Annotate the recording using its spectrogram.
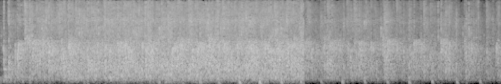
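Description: Audience applauding, starting suddenly and thinning out toward the end.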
